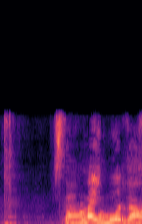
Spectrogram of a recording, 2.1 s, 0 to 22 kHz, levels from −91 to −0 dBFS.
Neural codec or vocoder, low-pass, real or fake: codec, 44.1 kHz, 3.4 kbps, Pupu-Codec; 10.8 kHz; fake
